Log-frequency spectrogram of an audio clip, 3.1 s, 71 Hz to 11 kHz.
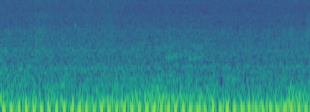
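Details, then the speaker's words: Yamaha NMAX V2 scooter, fully reassembled after engine repair from neglected oil (previously rattly): low, even idle with a soft steady pulse, no knocks, ticks or rattles; only the phone holder rattles; quiet, healthy. "Start natin. Ayun oh. Tahimik na tahimik. Maingay lang yung cellphone holder."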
